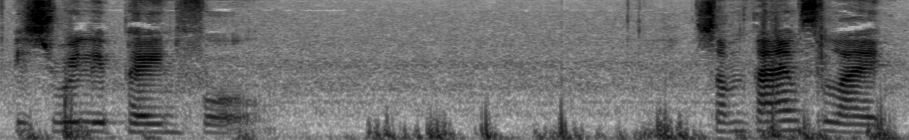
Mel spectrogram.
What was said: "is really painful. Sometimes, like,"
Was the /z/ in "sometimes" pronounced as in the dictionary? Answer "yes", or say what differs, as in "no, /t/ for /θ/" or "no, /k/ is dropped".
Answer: no, /s/ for /z/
